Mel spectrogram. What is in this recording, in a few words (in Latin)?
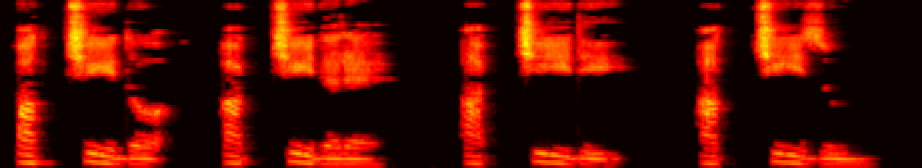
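"accido, accidere, accidi, accisum", Ecclesiastical Latin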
